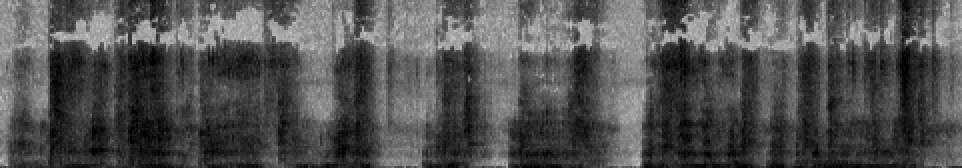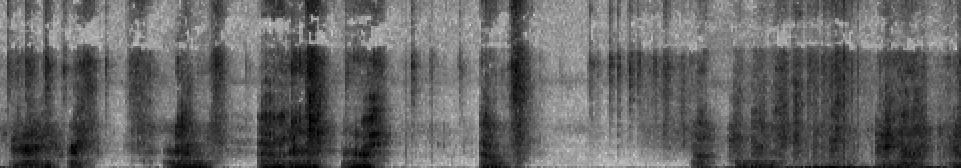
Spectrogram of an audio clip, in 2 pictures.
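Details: Young dogs at play: a long run of low rough growls in choppy bursts separated by sudden silences, the rumbling strong and deep, later bursts shorter and more scattered, with background hiss.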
